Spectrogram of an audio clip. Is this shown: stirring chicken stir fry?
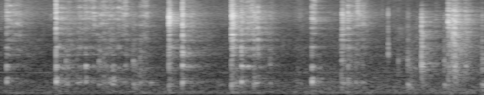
yes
